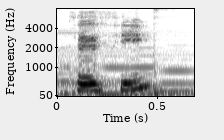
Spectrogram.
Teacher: So I pronounce it TH because I'm from Spain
